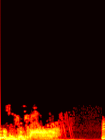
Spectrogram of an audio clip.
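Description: A person's voice speaking, then a high, drawn-out vocal sound about half a second long, before it breaks off into a short pause near the end.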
